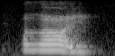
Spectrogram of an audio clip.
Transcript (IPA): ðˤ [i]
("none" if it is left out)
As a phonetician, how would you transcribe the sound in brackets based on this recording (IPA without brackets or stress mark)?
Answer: i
